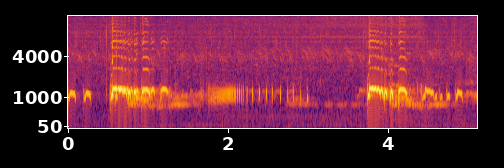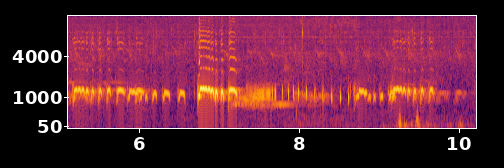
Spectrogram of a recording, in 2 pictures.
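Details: Zebra dove song from a clear master recording made for daily training: three bursts of rapid pulsed cooing near one pitch, each opening with a sharp bright accent and trailing into stuttering notes, roughly every three seconds.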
